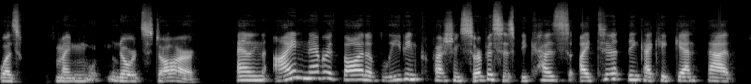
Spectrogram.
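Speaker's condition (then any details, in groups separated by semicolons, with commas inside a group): No condition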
